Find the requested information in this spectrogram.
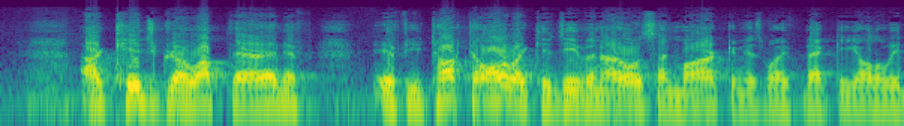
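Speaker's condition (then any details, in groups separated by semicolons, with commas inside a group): No condition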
